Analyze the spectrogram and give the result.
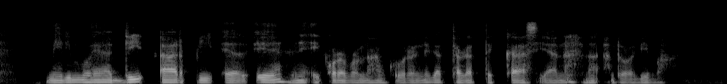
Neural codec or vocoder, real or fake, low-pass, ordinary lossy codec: codec, 16 kHz, 1.1 kbps, Voila-Tokenizer; fake; none; none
